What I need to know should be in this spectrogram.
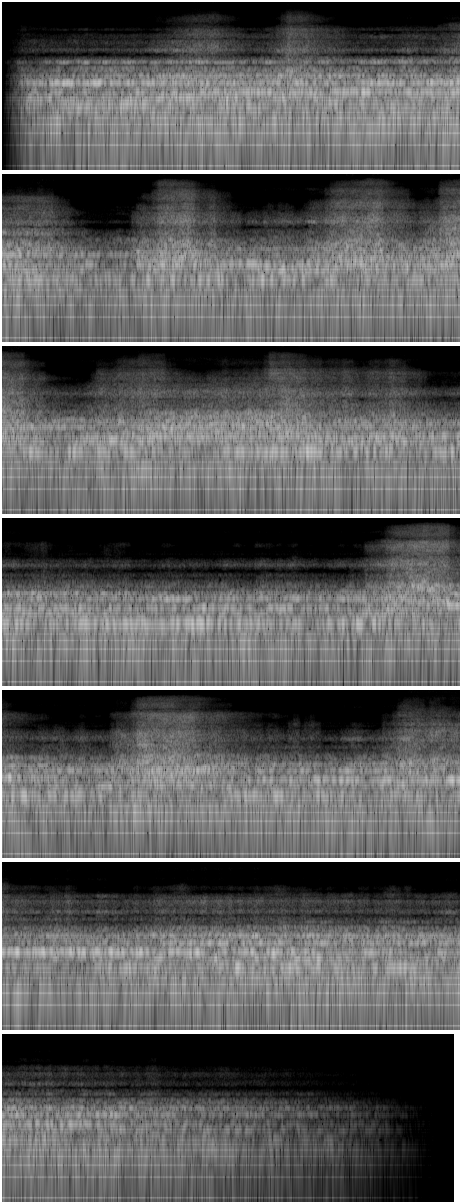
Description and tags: Space monster letting out a few snorts
evil, monster, outer-space, unearthly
